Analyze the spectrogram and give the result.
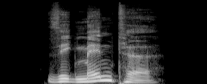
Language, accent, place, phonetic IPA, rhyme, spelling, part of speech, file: German, Germany, Berlin, [zeˈɡmɛntə], -ɛntə, Segmente, noun, De-Segmente.ogg
- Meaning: nominative/accusative/genitive plural of Segment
